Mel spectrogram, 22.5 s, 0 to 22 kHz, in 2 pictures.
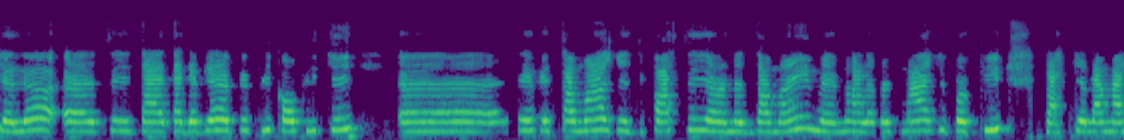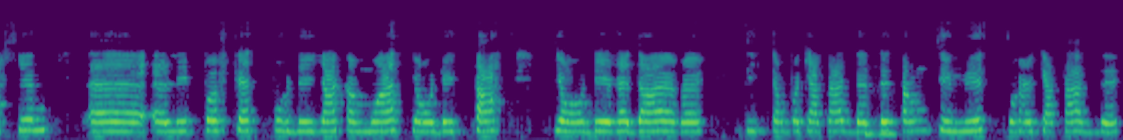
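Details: Dysarthria from cerebral palsy in a 29-year-old woman, caused by lack of oxygen at birth; she appears to mention speech difficulties; real conversational French speech.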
